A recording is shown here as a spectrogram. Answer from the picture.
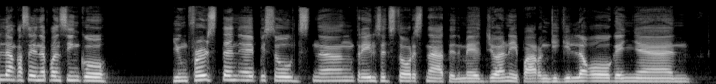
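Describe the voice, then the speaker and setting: Recorded with a dry, close sound and no echo, a man with a high voice and ordinary pitch variation speaks at a fairly quick pace. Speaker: podcast host. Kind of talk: casual interview chat. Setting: outdoors at a BMX track.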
